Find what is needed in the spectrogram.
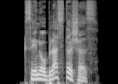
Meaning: strong/mixed nominative/accusative neuter singular of xenoblastisch
- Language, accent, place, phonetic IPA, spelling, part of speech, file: German, Germany, Berlin, [ksenoˈblastɪʃəs], xenoblastisches, adjective, De-xenoblastisches.ogg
